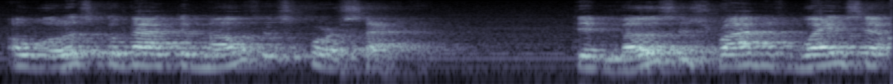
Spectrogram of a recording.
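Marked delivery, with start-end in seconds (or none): none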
